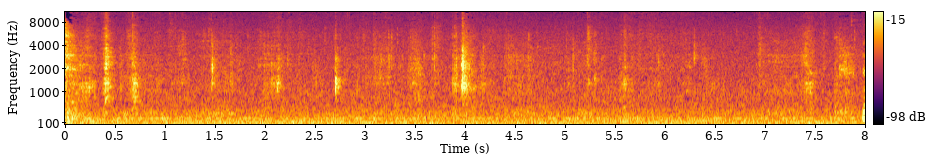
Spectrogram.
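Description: Faint, scattered soft clicks and squelches of fingers pressing wet grated potato through a plastic strainer over a glass bowl to squeeze out the juice, with one louder click about four seconds in.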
